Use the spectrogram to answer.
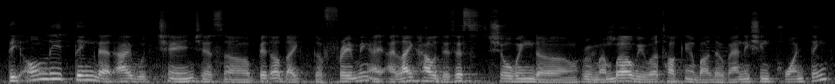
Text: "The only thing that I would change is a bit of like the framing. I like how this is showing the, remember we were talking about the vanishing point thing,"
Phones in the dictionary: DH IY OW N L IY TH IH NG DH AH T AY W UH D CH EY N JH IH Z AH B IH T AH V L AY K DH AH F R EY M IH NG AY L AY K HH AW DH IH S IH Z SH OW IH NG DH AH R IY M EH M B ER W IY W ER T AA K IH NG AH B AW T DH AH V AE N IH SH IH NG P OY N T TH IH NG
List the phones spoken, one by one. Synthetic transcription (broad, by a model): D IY OW N L IY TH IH NG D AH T AY W UH D CH EY N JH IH S AH B IH T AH P L AY K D AH F R EY M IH NG AY L AY K HH AW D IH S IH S SH OW IH NG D AH R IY M EH M B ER W IY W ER T AA K IH NG AH B AW T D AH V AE N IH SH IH NG P OY N T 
